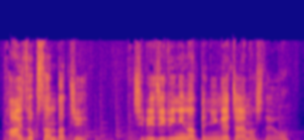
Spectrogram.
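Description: A woman's voice: mid-range voice, animated, fast, a bit bright, faint music behind, natural voice. A woman playing a polite, unflappable tavern keeper with dry manners in an anime-style audio drama. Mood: insistent.

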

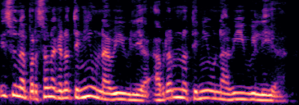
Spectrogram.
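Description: A man's voice: high-pitched, expressive, rapid-fire, dark tone. A man with an Argentine accent explaining his views in a casual discussion, reflective and asking rhetorical questions. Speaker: discussion participant.

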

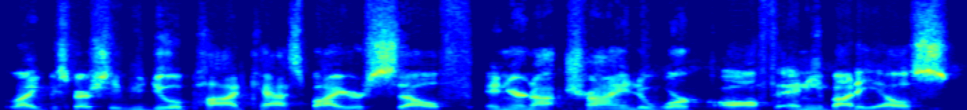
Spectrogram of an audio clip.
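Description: A young man hosting a casual podcast interview, telling crude jokes and stories with animated energy. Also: fairly low pitch, a little fast, no room sound, studio quality. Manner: animated, crude joking storyteller. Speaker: podcast host.

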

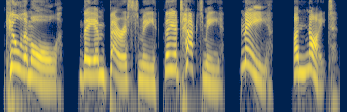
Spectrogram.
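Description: A woman's voice: on the high side, sing-song, measured pace, pushed and bright, no room sound, clean studio sound, full character voice. A woman voicing an arrogant, spiteful male knight in a storybook tale, pompous and sneering. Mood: indignant, contemptuous. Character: arrogant, spiteful, whining adult male knight, indignant and cruel. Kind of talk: storybook character acting.

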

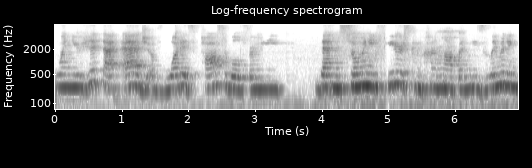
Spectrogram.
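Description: A woman coach talks breezily and upbeat, leaning on casual fillers. Her voice sits a little high. The recording carries a noticeable room echo. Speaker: manifestation coach, guest. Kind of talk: conversational interview.

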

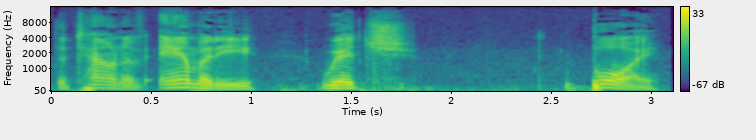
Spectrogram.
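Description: A man's voice: medium pitch, takes it slowly, no echo. A man co-hosting a podcast, rambling in casual chat with lots of fillers. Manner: rambling, full of fillers, puts on silly voices in quotes. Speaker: podcast co-host.

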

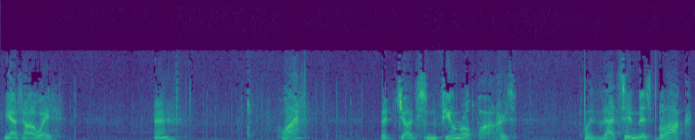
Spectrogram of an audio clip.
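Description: A man's voice: medium pitch, big pitch swings, slow pace, pauses often. An actor playing a paranoid, hard man in fear of murder, agitated and stammering in old radio melodrama style. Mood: panicked. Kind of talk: 1940s radio thriller melodrama acting. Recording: muffled, hissy old radio recording.

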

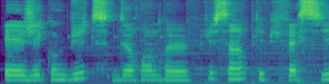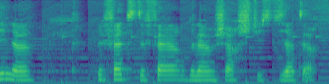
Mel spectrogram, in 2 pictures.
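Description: A woman answering interview questions in a halting way, with many fillers. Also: fairly low pitch, level tone, mellow, faint music behind. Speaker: research operations manager.

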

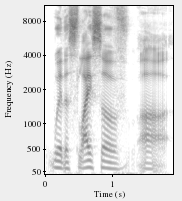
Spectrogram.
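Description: Thirties man from Chicago, Midwest accent with a slight Mexican tinge, loose rambling vlog delivery, gravelly. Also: medium pitch, fairly even intonation, slow, a bit bright. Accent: Midwest American with a slight Mexican tinge. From Chicago, United States. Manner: rambling, chatty, frequent restarts. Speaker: vlogger living in Japan. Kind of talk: casual personal vlog.

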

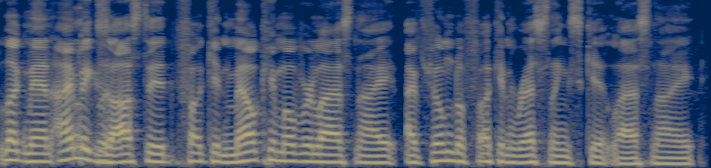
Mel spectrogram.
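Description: A man's voice: medium pitch, normal speed, darkish tone, dry recording. Congested, profane podcast co-host man. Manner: profane, laid-back. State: congested from a sinus infection. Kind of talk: casual chat.

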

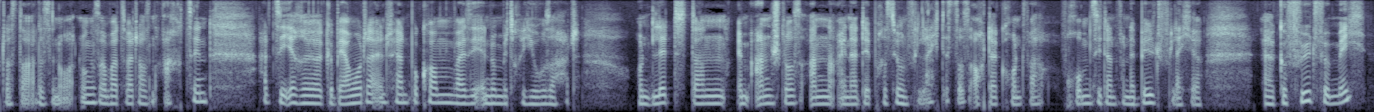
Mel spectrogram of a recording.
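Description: Woman podcaster chatting about reality tv, soft dark tone w/ some vocal fry, bit hesitant. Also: low-pitched, no room sound, studio quality. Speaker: podcast co-host. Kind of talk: casual chat about reality TV.

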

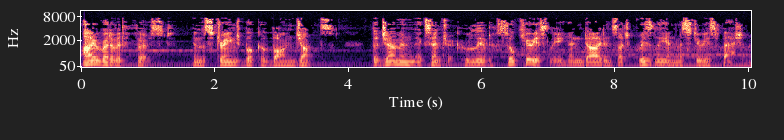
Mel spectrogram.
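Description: A man giving a grave, deliberate dramatic reading of classic horror fiction. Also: fairly low pitch, fairly bright tone. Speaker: story narrator. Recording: dull lo-fi track, faint music.

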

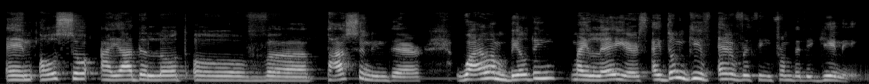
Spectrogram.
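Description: A woman with a deep, gritty voice, a singing competition judge talking in a casual interview and pausing often on fillers. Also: warm tone. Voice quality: deep voice with grit. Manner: hesitant, pauses with fillers.

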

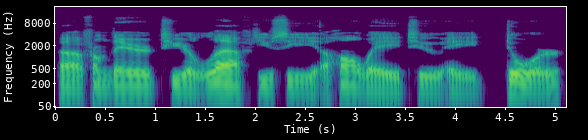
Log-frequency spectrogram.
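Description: A man with a very low voice narrates a tabletop game as its game master. He rambles and restarts a lot, and the sound is dry and close. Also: fairly bright tone, dry recording. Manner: rambling, hesitant with many fillers.

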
